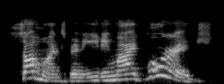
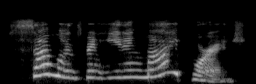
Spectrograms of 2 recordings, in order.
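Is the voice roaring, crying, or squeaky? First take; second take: roaring; crying. First: It is said in a loud roar. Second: It is said in a crying voice.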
